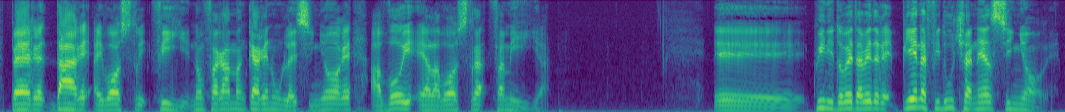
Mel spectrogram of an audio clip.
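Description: A man's voice: fairly high pitch, bright, forceful tone, clear, resonant tone, no room sound, studio quality. A man preaching a sermon to his congregation, asking rhetorical questions and urging them on. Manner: rhetorical questions, emphatic exhortations.

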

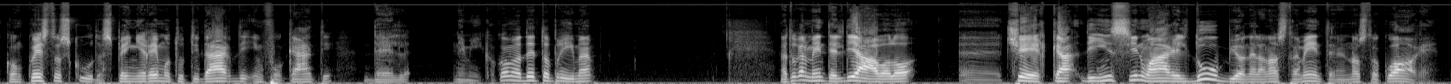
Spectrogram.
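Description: A man preaching a sermon to his congregation in a deliberate way, often pausing on hesitation fillers and repeating phrases. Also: medium pitch, lively intonation, fairly bright tone, clear, resonant tone, dry recording, studio quality.

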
